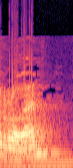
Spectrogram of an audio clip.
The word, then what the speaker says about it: Rodin: Se produce Rodán, pero se escribe Rodin.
